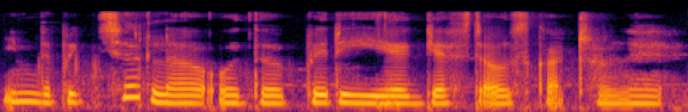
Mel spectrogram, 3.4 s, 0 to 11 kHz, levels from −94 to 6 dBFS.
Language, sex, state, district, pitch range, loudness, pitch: Tamil, female, Tamil Nadu, Nilgiris, 180-205 Hz, -15 LUFS, 185 Hz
